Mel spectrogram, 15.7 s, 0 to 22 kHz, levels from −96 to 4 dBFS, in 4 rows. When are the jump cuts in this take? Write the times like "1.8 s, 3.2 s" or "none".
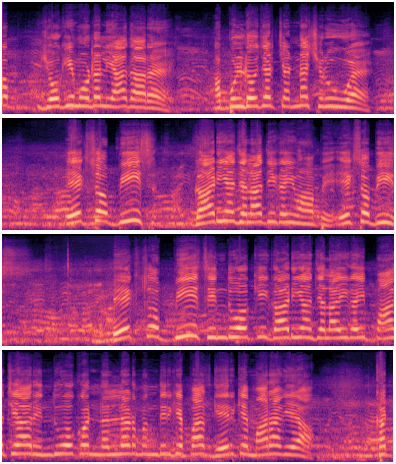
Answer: none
